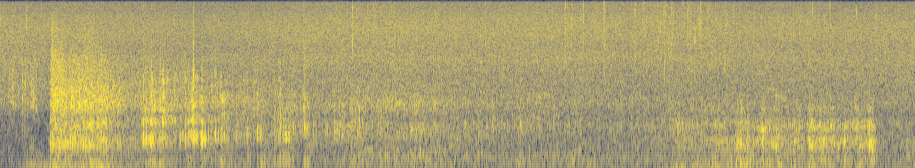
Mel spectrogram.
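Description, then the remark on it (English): A loud thunderclap from a thunderstorm in Utah cracks and rolls through steady rainfall, its deep rumble swelling at the start and again near the end, with no voices present. “Our thunderstorms here in Utah are not very big. Every once in a while you get a good one.”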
